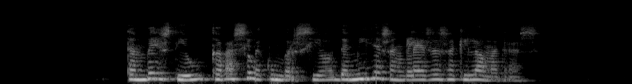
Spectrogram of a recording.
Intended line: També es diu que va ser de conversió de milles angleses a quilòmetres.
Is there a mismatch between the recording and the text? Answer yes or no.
no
